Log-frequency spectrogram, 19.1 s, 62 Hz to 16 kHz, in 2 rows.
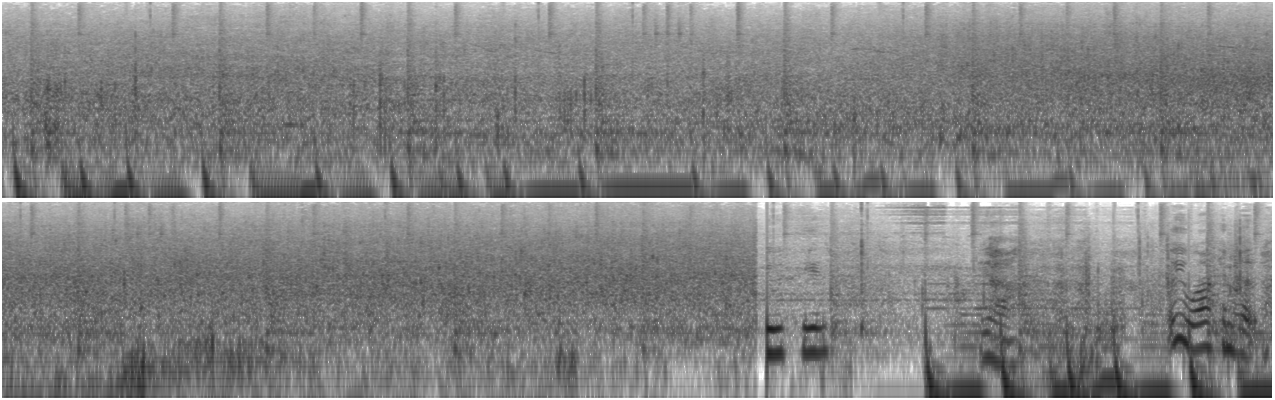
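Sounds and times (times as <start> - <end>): stream water rushing: 0.0 - 15.3.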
